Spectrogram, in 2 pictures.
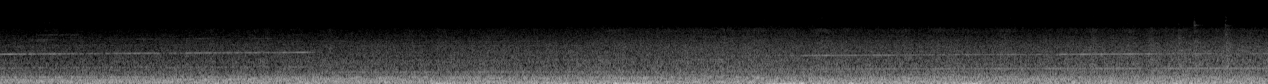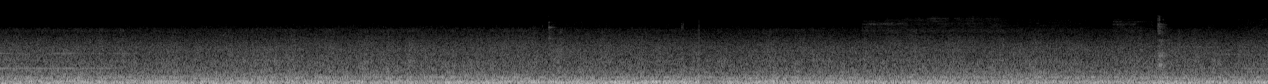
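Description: Train wheels click over rail joints now and then.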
